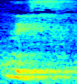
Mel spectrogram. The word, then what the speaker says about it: knees: Same here, the K is the silent. So, knees.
